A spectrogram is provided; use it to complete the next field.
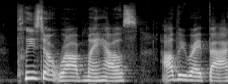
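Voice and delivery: plain

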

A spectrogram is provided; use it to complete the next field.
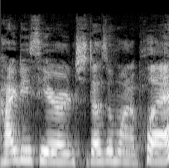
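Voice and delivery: ordinary talk

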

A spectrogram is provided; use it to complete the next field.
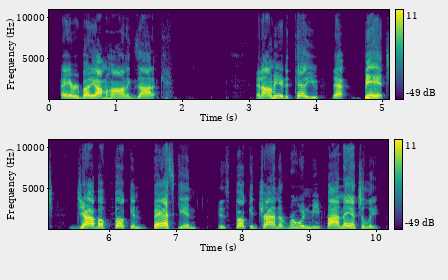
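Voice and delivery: very high, very loud, belted persona voice. Doing a Star Wars movie as Joe Exotic: Joe Exotic as Han Solo. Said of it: "I'll do the whole movie as Joe Exotic".

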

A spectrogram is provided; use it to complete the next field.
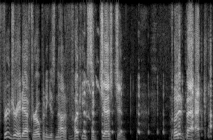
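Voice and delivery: loud, cranky, grumpy dad voice. Acting out dad sayings one now repeats, imitating a grumpy dad. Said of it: "I hear my dad".

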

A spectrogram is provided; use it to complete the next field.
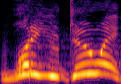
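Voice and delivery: put-on toned-down yell, high and mild. Telling a story, imitating young ladies running out of a store screaming. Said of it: "they scream".

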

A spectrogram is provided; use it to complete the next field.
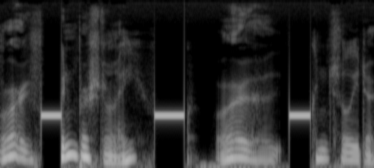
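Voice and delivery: put-on Bristol accent. Host talking about a winning listener from Bristol, in a mock Bristol accent. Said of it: "Bristol accent".

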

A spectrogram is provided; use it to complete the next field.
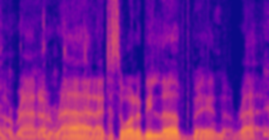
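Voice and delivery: put-on laid-back drawl. Joking about a face made of celebrity features: Matthew McConaughey voice. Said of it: "Got Matthew McConaughey's voice".

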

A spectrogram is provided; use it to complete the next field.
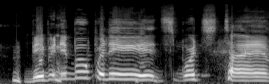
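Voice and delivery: goofy cartoon ghost voice, high and loud. Making a sports-channel intro noise for the audience, cartoon ghost-like voice. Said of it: "You remind me of the ghost from Big Mouth".

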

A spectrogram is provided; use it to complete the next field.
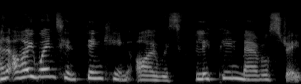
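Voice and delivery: ordinary delivery

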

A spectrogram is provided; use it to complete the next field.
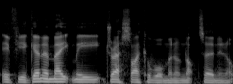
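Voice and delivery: plain

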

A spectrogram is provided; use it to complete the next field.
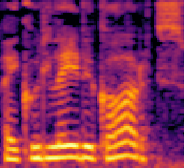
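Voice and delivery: plain

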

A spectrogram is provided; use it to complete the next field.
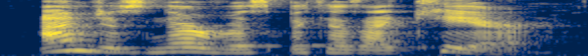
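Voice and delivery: usual speaking voice

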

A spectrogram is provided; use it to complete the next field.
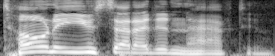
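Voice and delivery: put-on shrill, very high-pitched yelling. Retelling how Britt Baker yells at Tony Khan: imitating Britt Baker yelling. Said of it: "And Baker just yells".

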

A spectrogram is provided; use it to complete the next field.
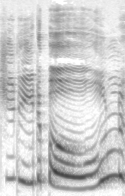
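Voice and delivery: ridiculous, silly, shrill, loud voice. Speaker retells how his wife talks to him, in the ridiculous Cotton voice. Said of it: "In the same ridiculous Cotton voice".

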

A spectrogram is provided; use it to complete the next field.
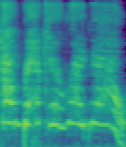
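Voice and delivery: very high, shrieking scream. Retelling a woman screaming at him as he leaves, retelling her screaming. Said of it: "she's screaming at me".

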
